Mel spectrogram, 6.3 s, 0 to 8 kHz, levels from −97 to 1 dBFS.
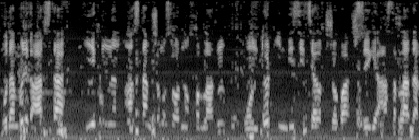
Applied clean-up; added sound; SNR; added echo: classical method spectral subtraction.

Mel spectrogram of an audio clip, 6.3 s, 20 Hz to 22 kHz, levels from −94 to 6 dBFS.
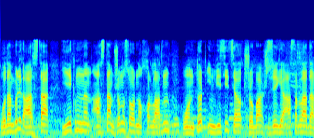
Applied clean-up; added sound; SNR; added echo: none; none; none; none.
